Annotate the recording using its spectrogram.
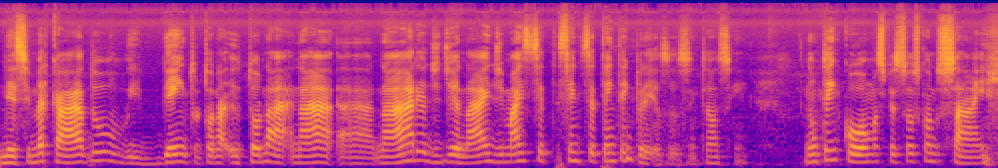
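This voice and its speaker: A woman with a fairly low pitch and a bright, sharp tone speaks with ordinary pitch variation in a very clean recording with a silent background. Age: 60s. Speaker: diversity consultant, psychologist. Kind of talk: podcast interview. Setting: studio. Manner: fast.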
